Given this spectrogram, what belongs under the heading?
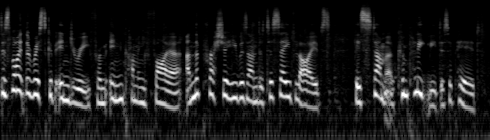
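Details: Adult woman; ordinary speech.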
